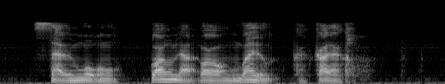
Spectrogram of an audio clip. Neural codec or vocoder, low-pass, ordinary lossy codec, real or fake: autoencoder, 22.05 kHz, a latent of 192 numbers a frame, VITS, trained on many speakers; 7.2 kHz; MP3, 64 kbps; fake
